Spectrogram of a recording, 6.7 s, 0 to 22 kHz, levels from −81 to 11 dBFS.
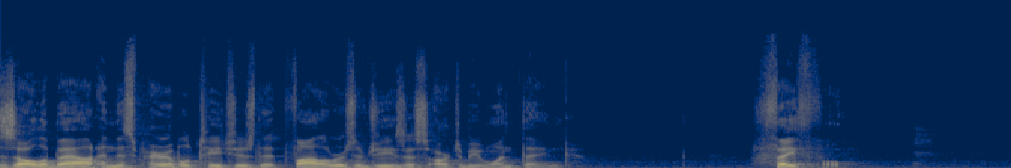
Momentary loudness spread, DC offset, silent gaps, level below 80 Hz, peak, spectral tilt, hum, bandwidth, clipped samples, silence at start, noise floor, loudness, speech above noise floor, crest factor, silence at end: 19 LU; under 0.1%; none; -64 dBFS; -6 dBFS; -5.5 dB/octave; none; 17 kHz; under 0.1%; 0 s; -63 dBFS; -25 LUFS; 38 dB; 20 dB; 1.15 s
